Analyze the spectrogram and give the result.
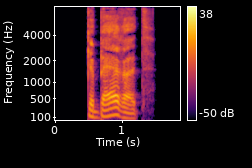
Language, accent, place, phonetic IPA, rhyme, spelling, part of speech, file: German, Germany, Berlin, [ɡəˈbɛːʁət], -ɛːʁət, gebäret, verb, De-gebäret.ogg
- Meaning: inflection of gebären: 1. second-person plural subjunctive I 2. second-person plural subjunctive II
